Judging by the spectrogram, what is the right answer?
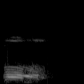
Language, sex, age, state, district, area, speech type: Odia, male, 45-60, Odisha, Koraput, rural, conversation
